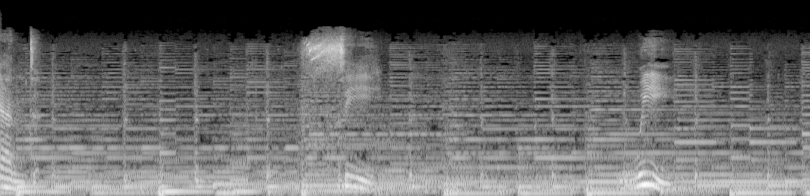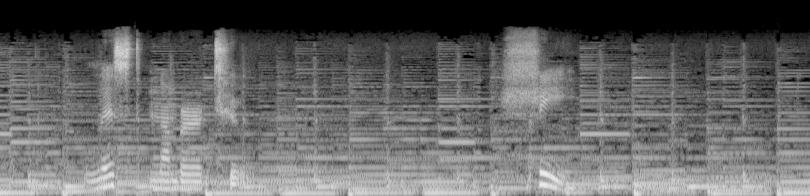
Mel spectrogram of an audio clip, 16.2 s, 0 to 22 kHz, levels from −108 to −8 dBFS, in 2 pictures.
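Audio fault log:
No fault can be heard in this clip. Nothing in the audio points to a problem anywhere along the signal path.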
